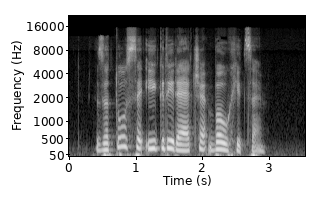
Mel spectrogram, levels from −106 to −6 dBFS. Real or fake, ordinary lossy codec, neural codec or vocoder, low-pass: real; Opus, 24 kbps; none; 14.4 kHz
